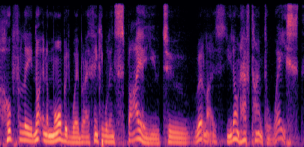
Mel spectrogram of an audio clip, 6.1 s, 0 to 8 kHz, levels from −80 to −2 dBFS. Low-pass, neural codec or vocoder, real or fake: 7.2 kHz; none; real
